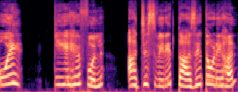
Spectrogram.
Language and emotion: Punjabi, surprised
